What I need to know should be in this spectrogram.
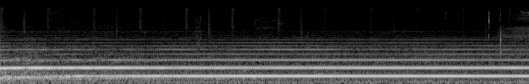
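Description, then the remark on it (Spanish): Air raid sirens wail in Kyiv in a steady, sustained tone with strong harmonics, holding loud and unbroken throughout with no voices present. “y mientras en Kiev sonía, volvían a sonar las alarmas antiaéreas.”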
